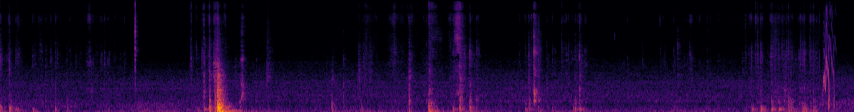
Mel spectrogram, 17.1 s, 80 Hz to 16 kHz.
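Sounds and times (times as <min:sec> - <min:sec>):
cats play-fighting: 0:00.0 - 0:02.7, 0:06.5 - 0:16.4.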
